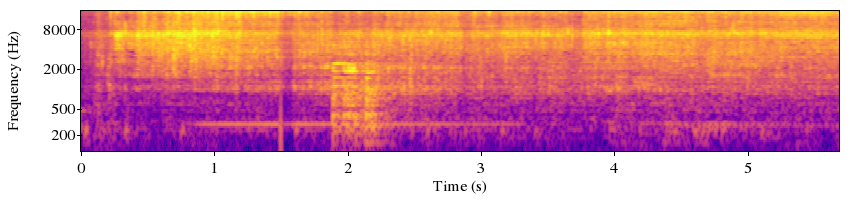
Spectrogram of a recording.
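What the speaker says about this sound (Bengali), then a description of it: "মাংসটা একটু ভালো করে নেড়ে চেড়ে নেব" Steady sizzling of marinated meat frying in a pan with onions, with occasional scraping and clinks from a utensil as the pieces are stirred.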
